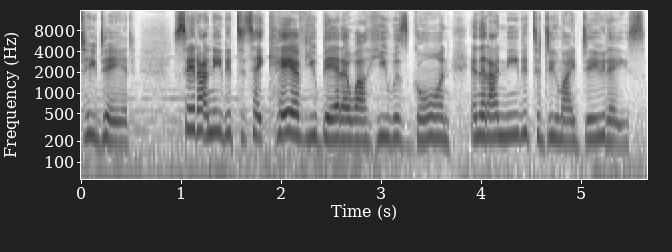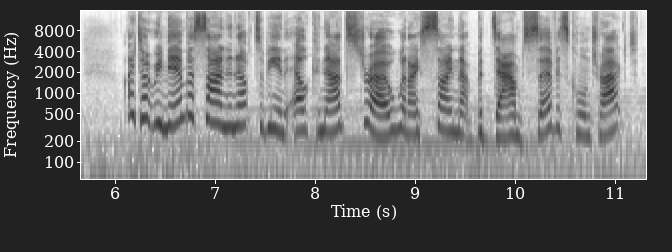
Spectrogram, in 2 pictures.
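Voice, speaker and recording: A woman's voice: sits high, lively intonation, moderate pace, a bit bright, faint music behind. A woman playing a blunt, angry servant who scolds and complains in a fantasy audiobook. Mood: chiding, grumbling. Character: Makarat, grumbling, angry female servant, blunt-tongued. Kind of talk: fantasy audiobook dialogue over music.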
